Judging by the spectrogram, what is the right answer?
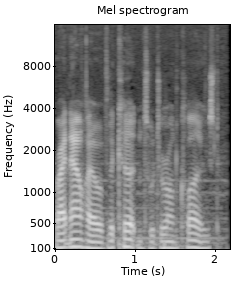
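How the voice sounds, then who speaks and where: A man's voice: lowish voice, flat delivery, brisk, faint music behind. A man reading a visual novel aloud as dramatic narration for a let's play. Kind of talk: dramatic storybook-style narration with commentary.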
